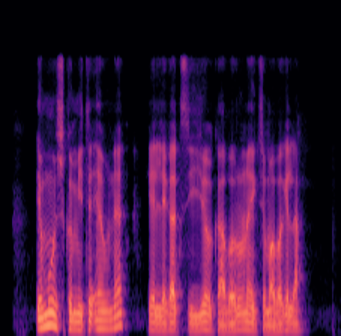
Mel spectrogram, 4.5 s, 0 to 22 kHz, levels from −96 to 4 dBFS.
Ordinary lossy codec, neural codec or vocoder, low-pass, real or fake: none; autoencoder, 48 kHz, 128 numbers a frame, DAC-VAE, trained on Japanese speech; 10.8 kHz; fake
